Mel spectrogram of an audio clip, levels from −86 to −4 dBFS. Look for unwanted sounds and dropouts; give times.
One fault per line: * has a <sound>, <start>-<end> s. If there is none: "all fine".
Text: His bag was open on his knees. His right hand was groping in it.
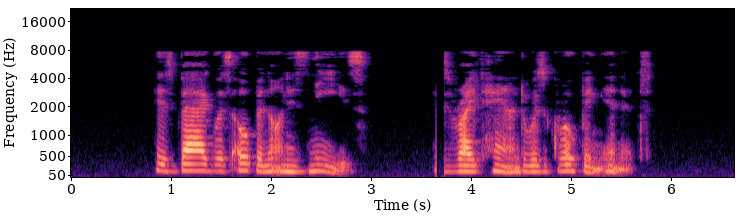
* has a dropout, 3.7-3.7 s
